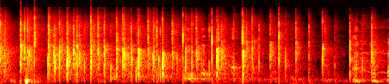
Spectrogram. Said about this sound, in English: Clapping for himself. I deserve it. I deserve it.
